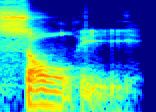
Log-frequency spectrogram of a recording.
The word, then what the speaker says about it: solely: So, you don't pronounce the second L. That's solely like there's no reason to have the second L in there.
